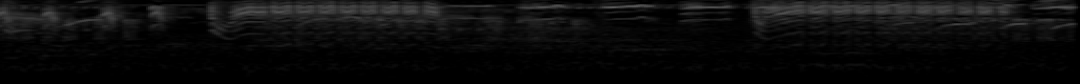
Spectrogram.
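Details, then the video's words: Lure sound for trapping a blue-headed flycatcher in forest: bright high twittering with sharp downward-swept whistles, dense rapid notes in bursts separated by brief pauses. "Pikat Burung Sikatan Mantap"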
